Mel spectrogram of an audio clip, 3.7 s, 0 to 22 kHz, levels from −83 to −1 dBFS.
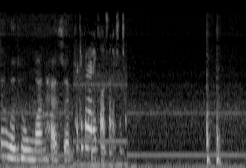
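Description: A clock or rate mismatch in playback or editing likely caused a section at the wrong speed in this speech clip. From 1.10 to 1.91 s the audio runs at twice its recorded speed, so timing and pitch shift together. The voice jumps up by roughly ten semitones and sounds chipmunk-like and rushed, and the syllables in that stretch are squeezed into half their natural duration.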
